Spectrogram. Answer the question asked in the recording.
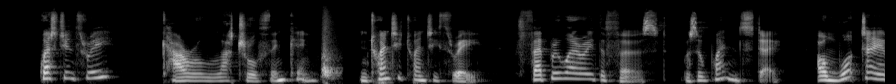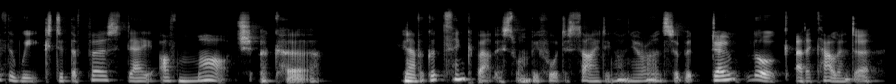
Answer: Well, the 1st of March was also on a Wednesday, because there are 28 days in February in a non leap year.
